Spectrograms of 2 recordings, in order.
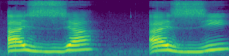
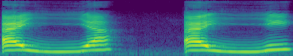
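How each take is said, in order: First: The tongue touches the palate, sounding like j. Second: A smooth y glide, tongue not touching the palate. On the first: The speaker calls it wrong. "आपको ऐसी आवाज़ सुनाई देती है ... जो कि गलत है" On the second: The speaker calls it right. "इसकी आवाज़ जारी रहती है और ऐसी सुनाई देती है"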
